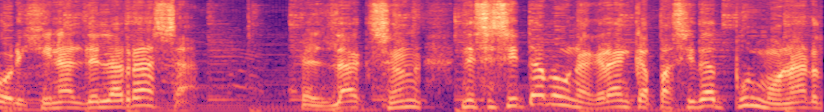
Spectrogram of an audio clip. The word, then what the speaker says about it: Dachshund: Pero la pronunciación tradicional es Dachshund.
